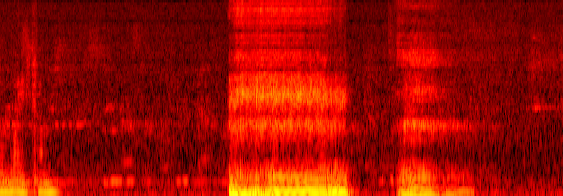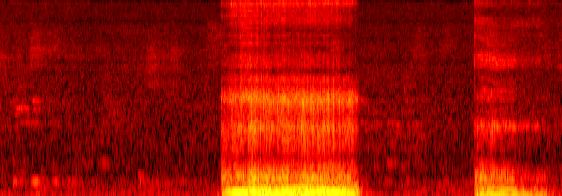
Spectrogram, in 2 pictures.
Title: Dog snores in deep sleep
